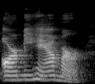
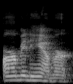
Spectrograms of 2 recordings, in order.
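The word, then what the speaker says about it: Armie Hammer: after but look at Army Hammer I always say that name wrong Armen Hammer Army Hammer goodlooking 6' five okay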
